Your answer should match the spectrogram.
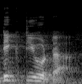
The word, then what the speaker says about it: Dictyota: इसका नेम है डिक्टियोटा, डिक्टियोटा।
